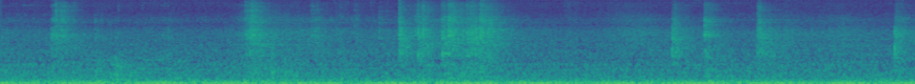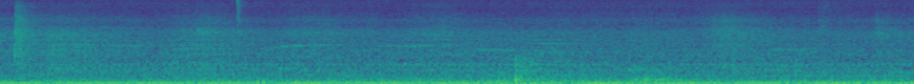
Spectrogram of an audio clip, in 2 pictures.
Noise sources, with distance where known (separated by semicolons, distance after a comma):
background noise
